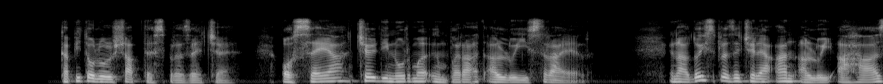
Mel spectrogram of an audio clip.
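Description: From 4.67 to 4.82 s there is a short stall from a late packet: a packet arrived after it was due, the jitter buffer ran empty, and the receiver held the last sound for about 30 ms before resuming exactly where it left off. Nothing is lost, but the sound lingers and timing after it shifts later by 30 ms. On a spectrogram, the harmonics at that point run on flat and smeared rather than gapping; the waveform shows a stretch of near-repeating cycles. Across the clip, the call codec's high frequencies stop around 8 kHz.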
